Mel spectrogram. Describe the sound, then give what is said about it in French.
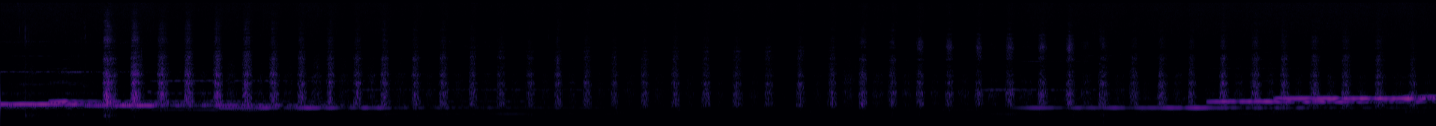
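A person pants rapidly and rhythmically with the tongue out, like a small dog, as a breathing exercise; the short breaths are steady over soft sustained musical tones in the background. “Au travers de la respiration du petit chien, sens ton énergie qui descend.”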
